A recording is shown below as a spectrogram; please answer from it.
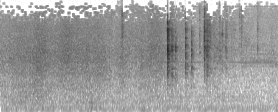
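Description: A wedding gown's tulle and lace rustle softly as the dress is turned on its hanger. About two and a half seconds in come several quick light clicks and clinks as the hanger hook catches on the clothes rail.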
